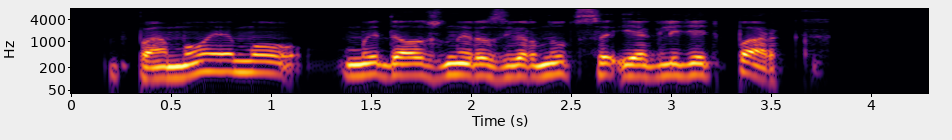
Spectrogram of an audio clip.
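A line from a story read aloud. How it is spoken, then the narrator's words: Uncertain voice. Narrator (Russian): неуверенно произнесла Кларисса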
